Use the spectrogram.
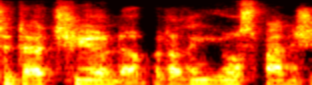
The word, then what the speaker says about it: Acciona: financial officer of a Spanish energy company, I pronounce it Acciona, but I think your Spanish is better than mine.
